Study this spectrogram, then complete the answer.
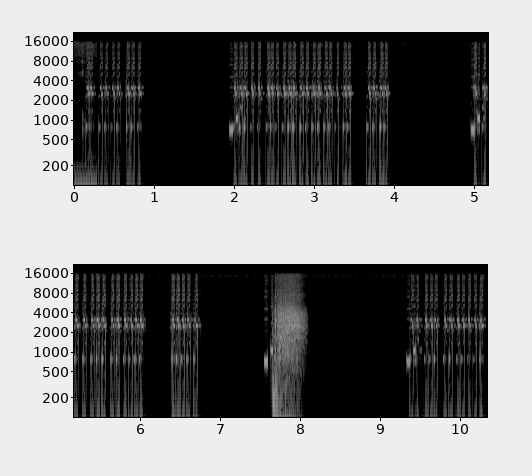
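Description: Quick electronic blips chirp in rapid bursts.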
